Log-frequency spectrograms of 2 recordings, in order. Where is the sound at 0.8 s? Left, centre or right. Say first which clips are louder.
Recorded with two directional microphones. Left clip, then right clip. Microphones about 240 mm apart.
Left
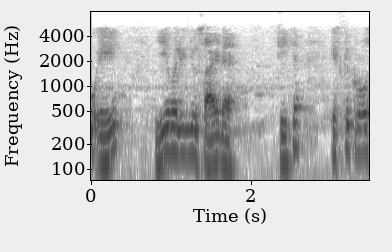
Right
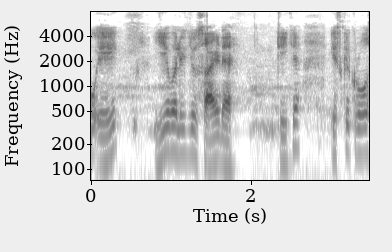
Left 9 dB; right.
